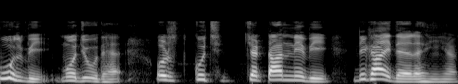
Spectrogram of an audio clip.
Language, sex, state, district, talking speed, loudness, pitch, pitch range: Hindi, female, Uttarakhand, Tehri Garhwal, 155 wpm, -16 LUFS, 175 Hz, 130-210 Hz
